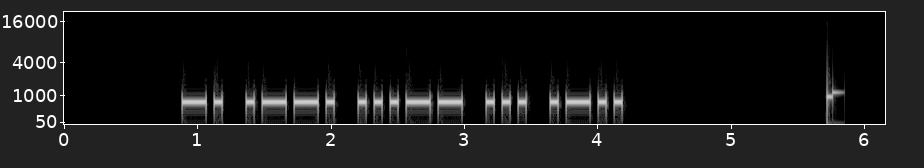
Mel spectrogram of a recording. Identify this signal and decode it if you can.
Morse code, heard as a keyed tone, about 21 wpm, 700 Hz. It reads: NP3SL
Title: USA Call Signs - 5 Characters - 4x Character Spacing - 20wpm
